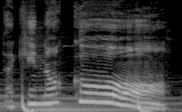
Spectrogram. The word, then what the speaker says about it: タケノコ: Ah, takenoko. Now I know how they say it in Dobutsu no Mori.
